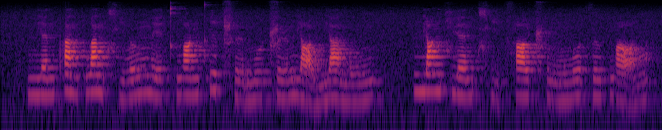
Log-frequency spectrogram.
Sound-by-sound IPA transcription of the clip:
n̪ j ɛ˧˥ n pʰ a˥˧ n x w a˥˩ n t͡ɕʰ i˩ l ɤ˥ ŋ m ḛ˨˩ ɪ̯ kʰ w ɑ˧˥ ŋ t̪ʰ i˥˩ ʈ͡ʂʰ ɻ̩˨˩ n̪ u˧˥ ʈ͡ʂ ɻ̩˧˥ n̪ j ɑ̰˨˩ ʊ̯ n̪ j ä˥˩ n̪ ʊ˧˥ ŋ | n̪ j ɑ˥ ŋ t͡ɕ ɥ ɛ˧˥ n t͡ɕʰ ḭ˨˩ t͡sʰ ɑ˧˥ ʊ̯ ʈ͡ʂʰ ʊ̰˨˩ ŋ m ɤ˦ ŋ o˥˩ ʊ̯ t͡s ɹ̩˧˥ p w ɑ̰˨˩˦ ŋ

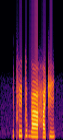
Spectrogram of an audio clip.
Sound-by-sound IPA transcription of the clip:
tʰ ɪ˦ t ʊ˦ ɡ aː˨ h a˨ t͡ʃ i˨

